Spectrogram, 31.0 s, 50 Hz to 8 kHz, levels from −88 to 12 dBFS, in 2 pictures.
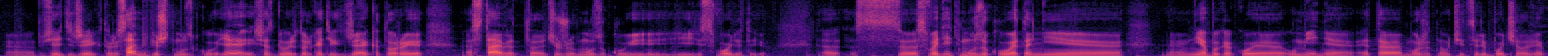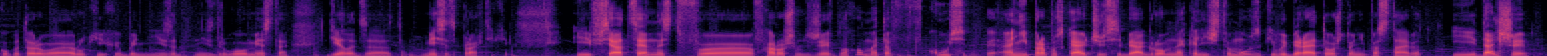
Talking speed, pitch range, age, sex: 145 wpm, 105-140 Hz, 30-49, male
